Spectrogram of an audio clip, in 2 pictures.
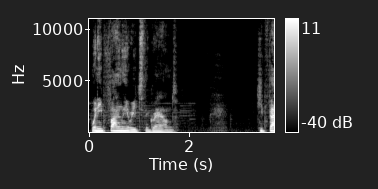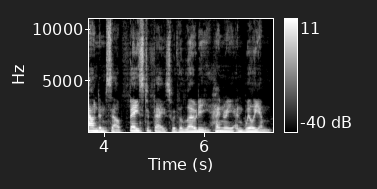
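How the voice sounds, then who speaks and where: A man, a teacher, reading a picture book aloud in an expressive storytelling style, stressing key words. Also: on the high side, unhurried. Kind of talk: expressive read-aloud narration for children. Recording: music under the voice. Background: music.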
